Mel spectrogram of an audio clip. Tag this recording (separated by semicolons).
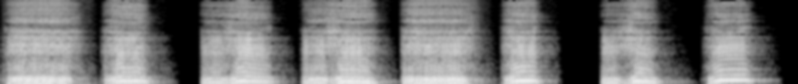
mh; piss-off; german; young; russian; grunt; english; mhm; hm; hmm; man; leave-me-alone; male; disturbed; meh; eh; arrogant; asshole; anti-social; pisser; disturbing; antisocial; annoyed; human; mhmm; grunts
